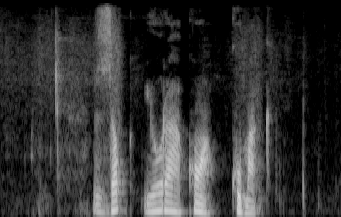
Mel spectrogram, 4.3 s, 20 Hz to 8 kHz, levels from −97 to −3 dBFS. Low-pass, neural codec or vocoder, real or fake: 7.2 kHz; none; real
